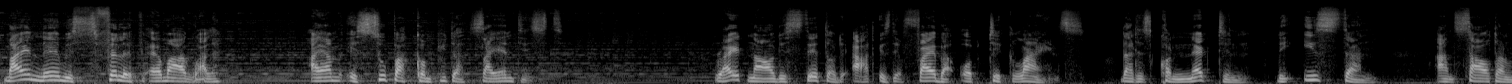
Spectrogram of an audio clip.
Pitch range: 100-155 Hz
